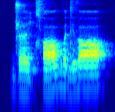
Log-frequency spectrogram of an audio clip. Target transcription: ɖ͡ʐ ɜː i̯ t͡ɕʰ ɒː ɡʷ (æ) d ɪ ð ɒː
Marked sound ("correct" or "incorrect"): correct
